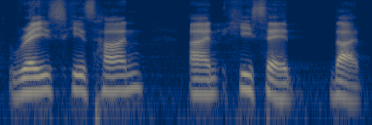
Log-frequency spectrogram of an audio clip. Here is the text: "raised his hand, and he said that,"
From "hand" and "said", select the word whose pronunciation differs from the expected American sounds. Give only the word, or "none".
hand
